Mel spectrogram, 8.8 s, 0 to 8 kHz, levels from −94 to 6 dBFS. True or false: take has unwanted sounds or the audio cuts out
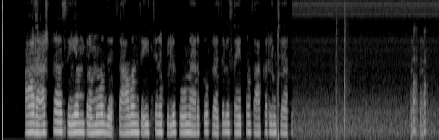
true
